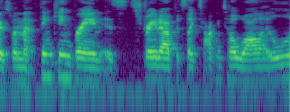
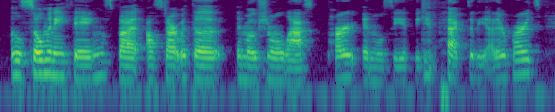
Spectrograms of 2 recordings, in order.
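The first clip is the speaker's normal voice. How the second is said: ordinary talk, nothing marked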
